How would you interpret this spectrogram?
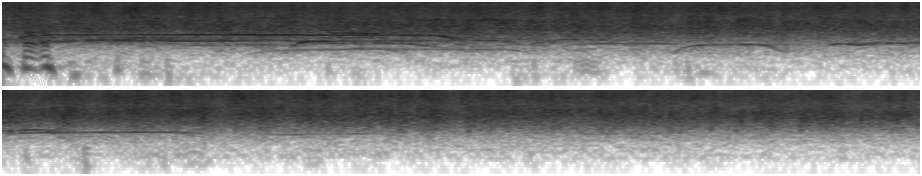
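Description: An audience breaks into loud, steady applause that sustains for about nine seconds, with a few high calls or whistles rising over the clapping in the first half.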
